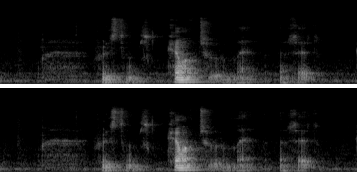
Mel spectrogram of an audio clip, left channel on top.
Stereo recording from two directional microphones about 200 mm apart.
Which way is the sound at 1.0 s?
Centre (ahead or behind).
